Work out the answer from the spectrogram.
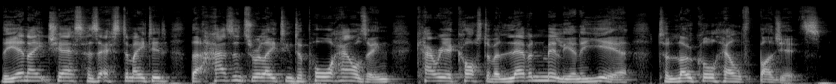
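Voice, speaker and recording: A man's voice: on the high side, moderate pace, few pauses, a bit bright. A man who hosts a podcast, reading a formal document aloud as scripted narration. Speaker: podcast host.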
